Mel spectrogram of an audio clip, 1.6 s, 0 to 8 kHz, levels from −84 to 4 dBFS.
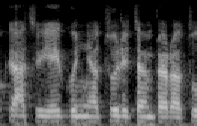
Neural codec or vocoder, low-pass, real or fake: none; 7.2 kHz; real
